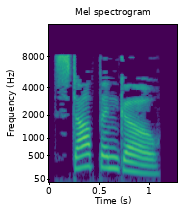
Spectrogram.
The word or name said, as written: stop-and-go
